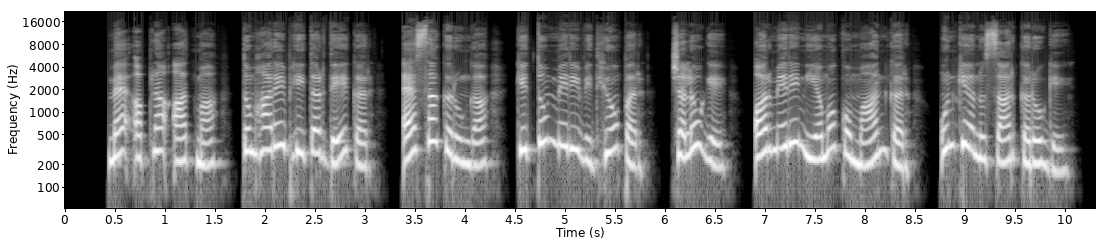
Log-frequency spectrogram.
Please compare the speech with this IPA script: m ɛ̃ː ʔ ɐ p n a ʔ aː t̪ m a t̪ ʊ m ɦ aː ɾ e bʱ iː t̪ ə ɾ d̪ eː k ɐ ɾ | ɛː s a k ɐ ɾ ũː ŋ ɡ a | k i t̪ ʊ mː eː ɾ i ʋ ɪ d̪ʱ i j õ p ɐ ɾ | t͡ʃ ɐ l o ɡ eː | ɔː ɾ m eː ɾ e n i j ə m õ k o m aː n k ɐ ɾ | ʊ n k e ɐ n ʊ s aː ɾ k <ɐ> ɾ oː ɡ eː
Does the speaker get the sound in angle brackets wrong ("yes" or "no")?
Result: no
